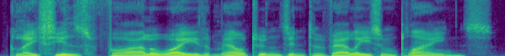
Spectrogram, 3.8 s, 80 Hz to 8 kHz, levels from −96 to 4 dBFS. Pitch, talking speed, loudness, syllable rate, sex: 105 Hz, 160 wpm, -15 LUFS, 4.0 syllables/s, male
